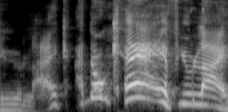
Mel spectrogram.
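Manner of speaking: terrible, loud, swooping fake German accent. Recalling a bizarre commercial, quoting its German man in a bad German accent. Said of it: "That German guy has a terrible German accent too".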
